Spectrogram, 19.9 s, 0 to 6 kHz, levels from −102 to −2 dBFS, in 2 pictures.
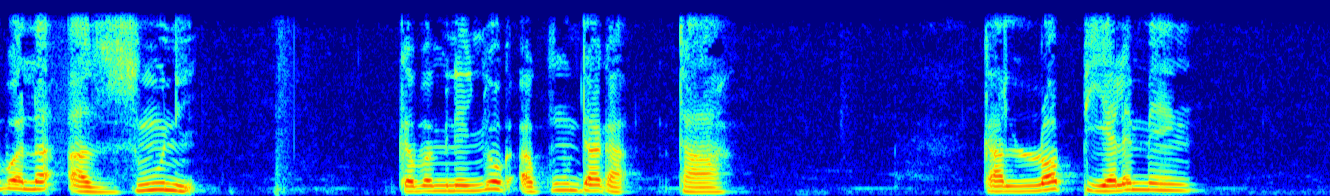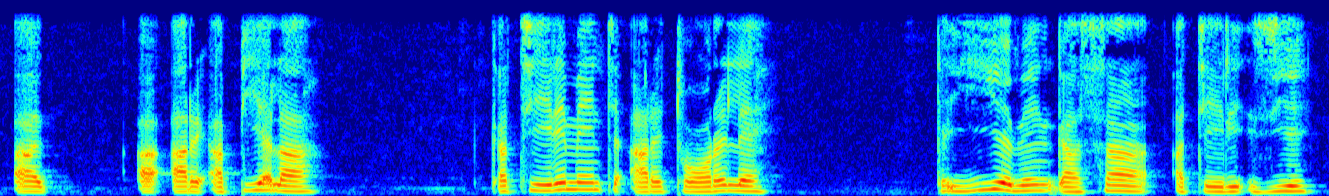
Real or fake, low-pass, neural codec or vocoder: real; 5.4 kHz; none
